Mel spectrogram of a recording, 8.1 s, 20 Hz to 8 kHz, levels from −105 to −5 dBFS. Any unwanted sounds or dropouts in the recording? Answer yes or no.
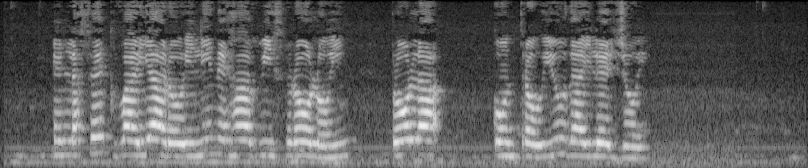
no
